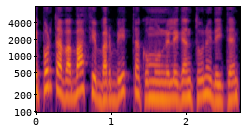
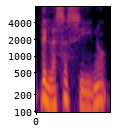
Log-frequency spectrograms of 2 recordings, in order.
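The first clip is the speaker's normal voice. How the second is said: usual speaking voice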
